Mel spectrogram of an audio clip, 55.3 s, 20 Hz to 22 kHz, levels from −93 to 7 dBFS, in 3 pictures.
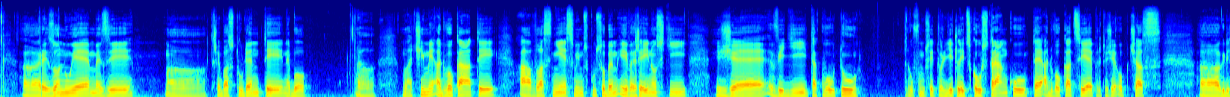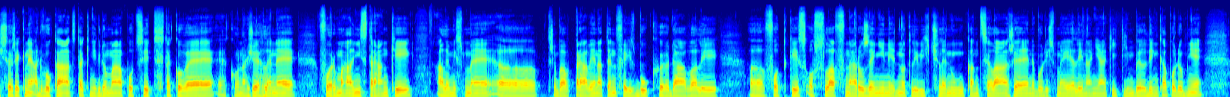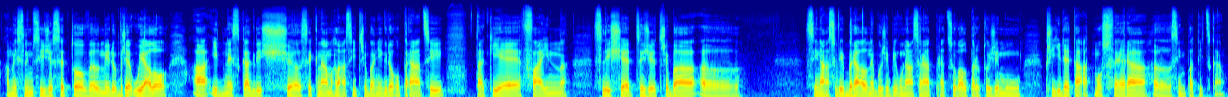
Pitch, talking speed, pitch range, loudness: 110 Hz, 125 wpm, 105-115 Hz, -26 LUFS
